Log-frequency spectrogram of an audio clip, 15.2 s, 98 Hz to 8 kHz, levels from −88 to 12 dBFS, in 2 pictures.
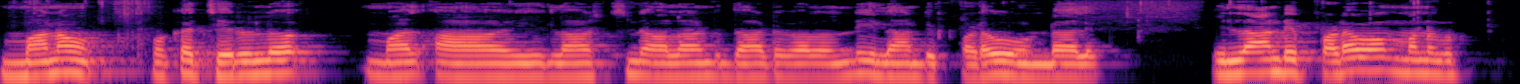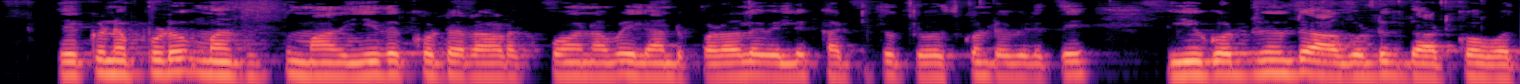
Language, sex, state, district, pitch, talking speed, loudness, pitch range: Telugu, male, Andhra Pradesh, Anantapur, 155 Hz, 95 wpm, -15 LUFS, 145-165 Hz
